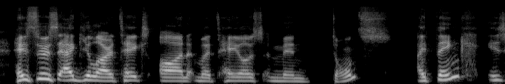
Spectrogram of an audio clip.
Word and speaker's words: Mendonça: Jesus Aguilar takes on Mateus Mendonça, I think is how you end up pronouncing that. Even though it's spelled I think it's Mendonça.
